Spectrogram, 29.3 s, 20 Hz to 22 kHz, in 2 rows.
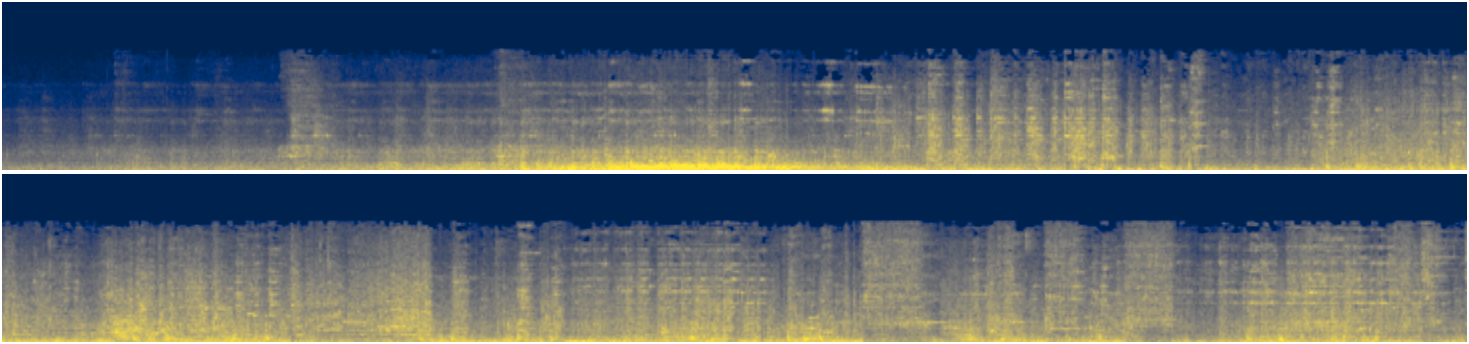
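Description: A 900 mm narrow-gauge electric locomotive hauling a heavy train of limestone hopper wagons passes close by. It is loudest as the locomotive goes past several seconds in, then the wagons roll by with their wheels clicking steadily over the rail joints.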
